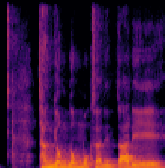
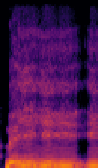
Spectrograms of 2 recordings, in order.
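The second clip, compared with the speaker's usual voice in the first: normal talking voice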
